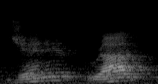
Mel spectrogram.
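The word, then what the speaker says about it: general: ジェラルブルーうんうんジェネラルジェネラルジェネラルジェネラルここにアクセントあるな違うジェラルえっと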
